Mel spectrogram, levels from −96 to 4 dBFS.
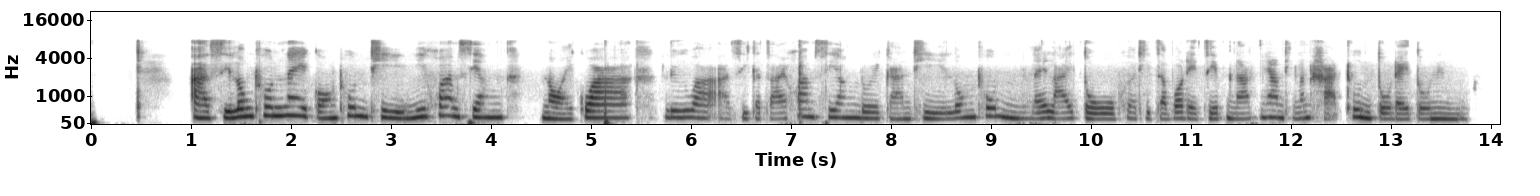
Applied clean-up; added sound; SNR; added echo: neural mask model Resemble Enhance denoiser.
